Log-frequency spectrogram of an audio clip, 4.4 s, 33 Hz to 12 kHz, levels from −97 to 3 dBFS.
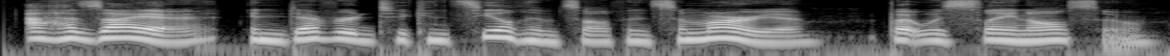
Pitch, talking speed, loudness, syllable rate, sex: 175 Hz, 150 wpm, -19 LUFS, 5.5 syllables/s, female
